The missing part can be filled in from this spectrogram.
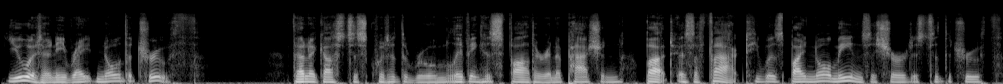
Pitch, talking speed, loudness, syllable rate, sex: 120 Hz, 190 wpm, -21 LUFS, 4.7 syllables/s, male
